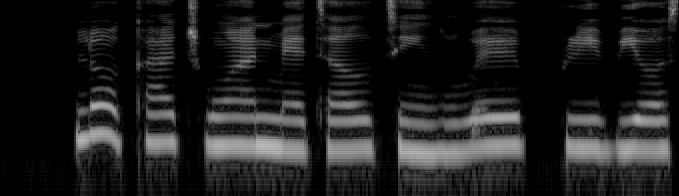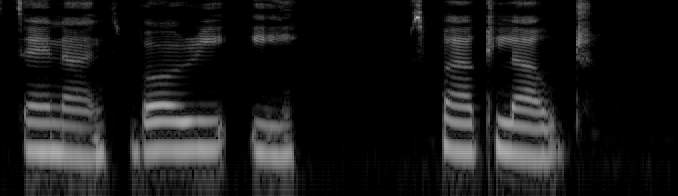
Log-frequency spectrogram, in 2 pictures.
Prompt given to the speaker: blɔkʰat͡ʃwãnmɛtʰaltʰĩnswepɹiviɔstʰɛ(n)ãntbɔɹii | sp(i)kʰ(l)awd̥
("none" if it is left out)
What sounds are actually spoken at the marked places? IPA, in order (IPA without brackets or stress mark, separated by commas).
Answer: n, a, l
